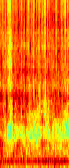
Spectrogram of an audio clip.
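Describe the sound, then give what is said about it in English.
A plastic wrapper is peeled off a yogurt bottle, giving a steady, fairly quiet crinkling rustle with small crackles throughout. “Sorry, I'm peeling off the wrapper on this yogurt bottle.”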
